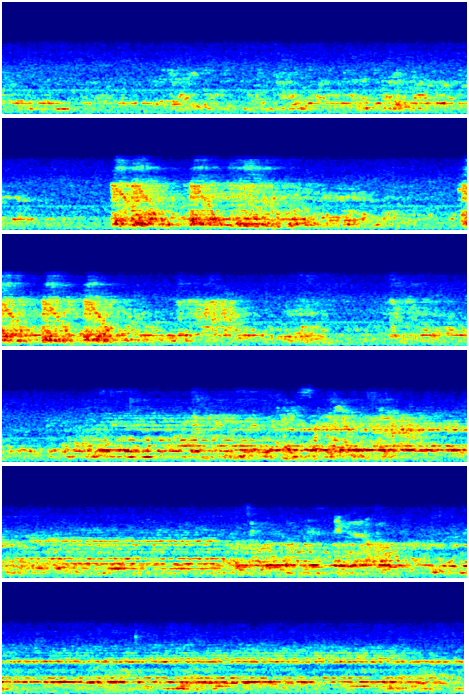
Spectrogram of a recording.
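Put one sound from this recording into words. Tense video game music plays through a television speaker.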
